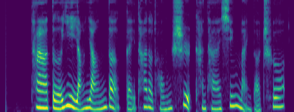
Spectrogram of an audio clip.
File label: denoised; Chinese Idiom得Dé意yì洋yáng洋yáng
